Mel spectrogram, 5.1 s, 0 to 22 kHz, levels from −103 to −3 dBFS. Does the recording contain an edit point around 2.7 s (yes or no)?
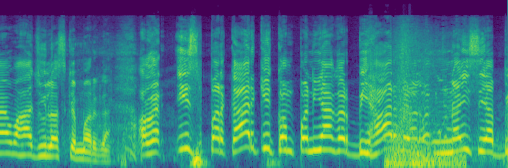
no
